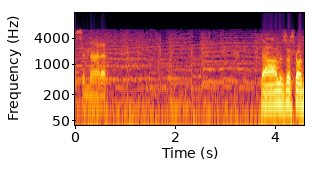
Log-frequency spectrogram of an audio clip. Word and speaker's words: Sanada: Arata Sanada. It's actually Sonata.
